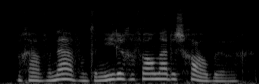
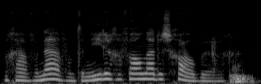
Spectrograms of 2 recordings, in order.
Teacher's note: the last sentence stress is realized by means of a fall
